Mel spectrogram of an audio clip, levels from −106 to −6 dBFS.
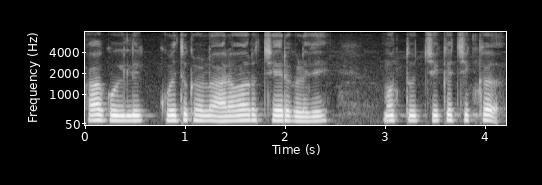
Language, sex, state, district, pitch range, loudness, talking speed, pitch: Kannada, male, Karnataka, Koppal, 160-170 Hz, -17 LUFS, 115 wpm, 160 Hz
